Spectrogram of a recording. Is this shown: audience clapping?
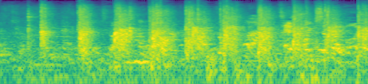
yes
